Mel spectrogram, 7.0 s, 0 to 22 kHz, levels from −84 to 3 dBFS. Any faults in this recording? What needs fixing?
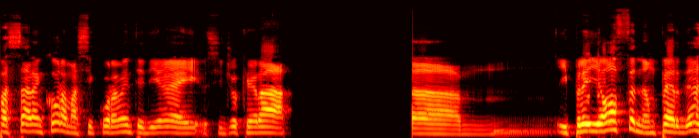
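Speech at 3.69 s bursts in with its first 0.43 s gone after a 0.85 s pause. This is a clipped start after a pause, caused by a slow-waking output device. Disabling the output's power saving, or keeping it fed during silences, would prevent it.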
